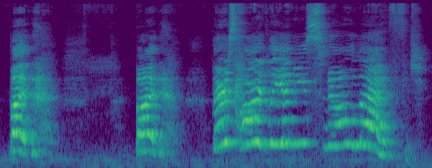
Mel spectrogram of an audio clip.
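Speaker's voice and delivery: nervous. A narrator's reading. Nervous child facing huge dinosaur.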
